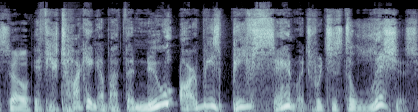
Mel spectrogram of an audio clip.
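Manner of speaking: animated but restrained, muted excited ad-style read. Explaining a tv voiceover technique, the speaker demonstrates muted, whispery enthusiasm. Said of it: "talk enthusiastically like this".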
